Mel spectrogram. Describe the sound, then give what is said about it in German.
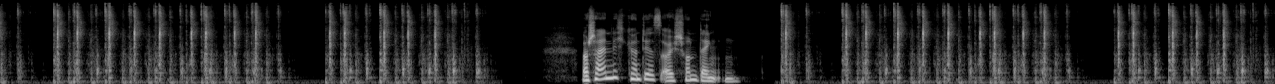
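Rapid, clattering typewriter keystrokes come in several loud bursts, broken by a short pause where a person speaks briefly before the mechanical typing resumes. “Genau, es ist die Schreibmaschine.”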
